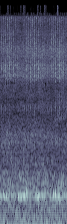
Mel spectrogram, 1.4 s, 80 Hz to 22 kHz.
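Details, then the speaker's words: 2014 Honda Civic idling: rhythmic chirping squeal, about two to three pulses a second, belt walking back and forth; noise traced with stethoscope to a worn idler pulley wobbling on its center bolt. "that belt is walking back and forth you see that and it's making a what what what noise and it's coming from this island cooling hit back here"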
